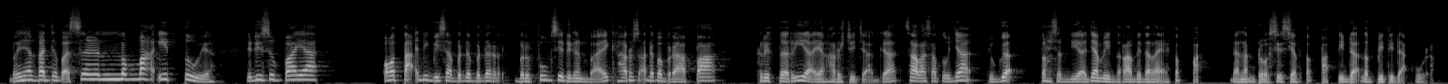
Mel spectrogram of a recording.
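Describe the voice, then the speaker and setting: A man with a notably high voice for his sex talks through a casual spiritual lecture. He explains his points with everyday examples. He checks in often with his listeners. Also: a little fast. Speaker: spiritual teacher.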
